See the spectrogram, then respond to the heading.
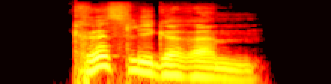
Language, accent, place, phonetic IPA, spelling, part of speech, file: German, Germany, Berlin, [ˈkʁɪslɪɡəʁəm], krissligerem, adjective, De-krissligerem.ogg
- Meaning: strong dative masculine/neuter singular comparative degree of krisslig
